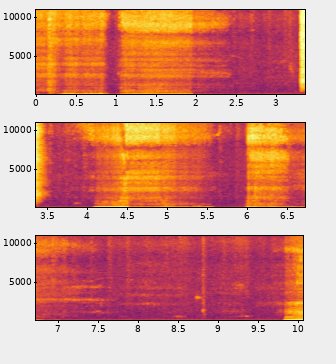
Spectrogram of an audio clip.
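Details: Sleeping Basset Hound dog; low rumbling snores in short runs, about four bursts over ten seconds, separated by quiet breathing pauses; snoring.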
